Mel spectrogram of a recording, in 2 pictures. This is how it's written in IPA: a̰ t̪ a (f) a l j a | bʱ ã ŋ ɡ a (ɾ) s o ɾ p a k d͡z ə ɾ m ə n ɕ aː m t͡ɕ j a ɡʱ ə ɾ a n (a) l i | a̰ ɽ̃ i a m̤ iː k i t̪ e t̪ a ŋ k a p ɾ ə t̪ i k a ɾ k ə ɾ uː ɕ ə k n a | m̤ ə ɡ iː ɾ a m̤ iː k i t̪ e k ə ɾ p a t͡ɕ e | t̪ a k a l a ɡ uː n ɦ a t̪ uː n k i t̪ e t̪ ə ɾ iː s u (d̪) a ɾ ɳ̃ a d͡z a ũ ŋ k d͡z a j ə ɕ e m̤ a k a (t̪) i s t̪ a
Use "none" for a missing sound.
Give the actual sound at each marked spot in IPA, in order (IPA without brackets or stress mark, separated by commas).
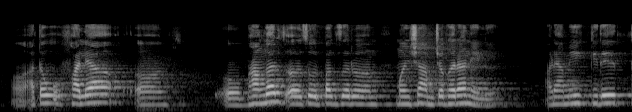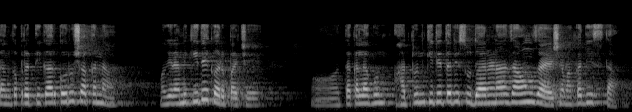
f, ɾ, e, d̪, d̪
